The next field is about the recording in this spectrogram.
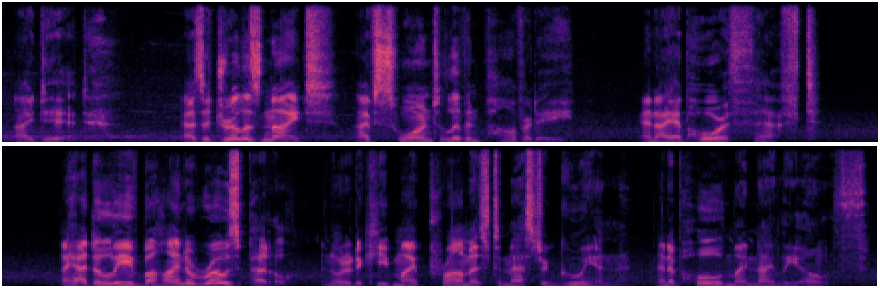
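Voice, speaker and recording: A courtly, gallant knight. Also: male voice, fairly low pitch, a bit bright, a little hiss or hum. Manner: formal, measured, courtly speech. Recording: game audio with music behind.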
